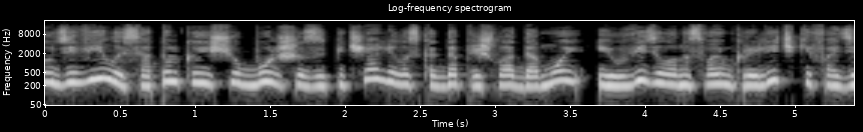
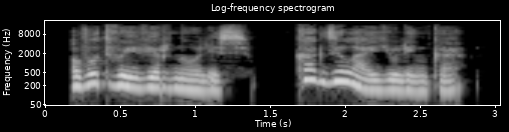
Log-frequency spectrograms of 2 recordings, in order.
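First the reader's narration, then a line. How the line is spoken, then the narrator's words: Affectionate, gentle. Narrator (Russian): Виктория Федоровна ласково сказала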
